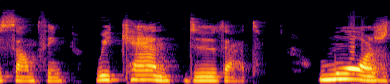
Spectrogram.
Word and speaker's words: можно: possible to do something we can do that mores not the first syllable stressed the second word is para para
